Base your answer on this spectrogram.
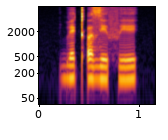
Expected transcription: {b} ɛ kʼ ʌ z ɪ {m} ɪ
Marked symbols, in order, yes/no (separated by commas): yes, no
